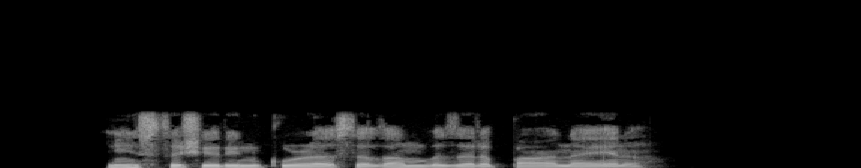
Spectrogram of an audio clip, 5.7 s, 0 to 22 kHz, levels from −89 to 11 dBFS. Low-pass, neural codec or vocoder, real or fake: 7.2 kHz; none; real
